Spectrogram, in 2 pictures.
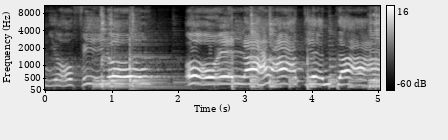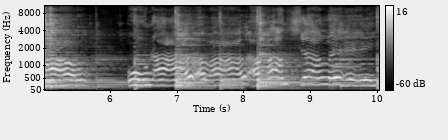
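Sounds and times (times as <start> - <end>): plucked flamenco guitar: 0.0 - 10.0.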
